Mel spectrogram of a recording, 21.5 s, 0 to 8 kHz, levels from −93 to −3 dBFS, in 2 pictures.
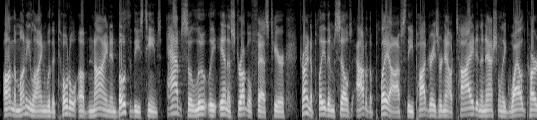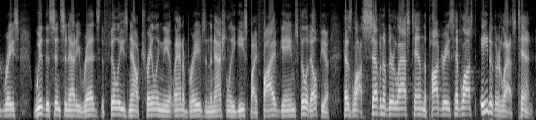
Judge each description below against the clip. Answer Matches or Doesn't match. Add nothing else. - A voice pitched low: Matches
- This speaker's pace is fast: Matches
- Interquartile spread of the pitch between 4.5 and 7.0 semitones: Doesn't match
